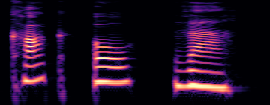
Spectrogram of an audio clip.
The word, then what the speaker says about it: coq au vin: It's coq au vin.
